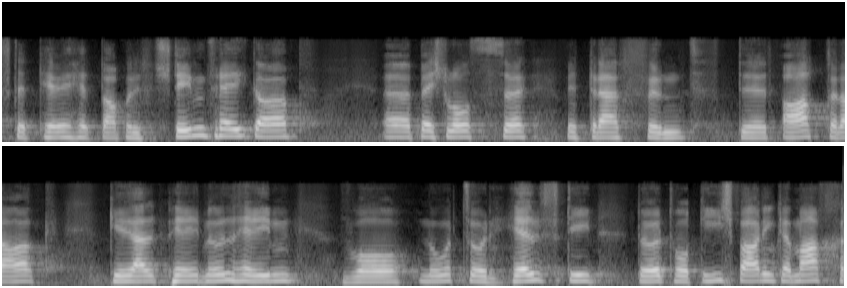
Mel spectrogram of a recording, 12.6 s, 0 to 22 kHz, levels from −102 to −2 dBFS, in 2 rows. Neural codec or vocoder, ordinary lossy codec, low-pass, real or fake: codec, 16 kHz, 1 kbps, FunCodec, trained on LibriTTS, 50 frames a second; MP3, 96 kbps; 7.2 kHz; fake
